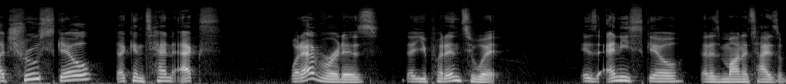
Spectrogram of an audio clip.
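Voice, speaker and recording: Speaking at a moderate pace in a plain, everyday voice, a man with a fairly high pitch uses lively intonation, recorded very cleanly against a silent background. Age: 20s. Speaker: YouTuber and entrepreneur. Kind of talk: casual commentary over gameplay.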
